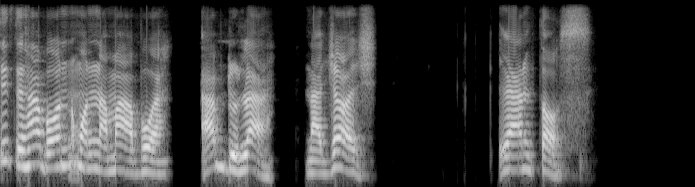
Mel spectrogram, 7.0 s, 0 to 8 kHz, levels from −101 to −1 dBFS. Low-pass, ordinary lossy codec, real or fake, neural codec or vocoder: 7.2 kHz; none; fake; vocoder, 44.1 kHz, 128 mel bands every 256 samples, BigVGAN v2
